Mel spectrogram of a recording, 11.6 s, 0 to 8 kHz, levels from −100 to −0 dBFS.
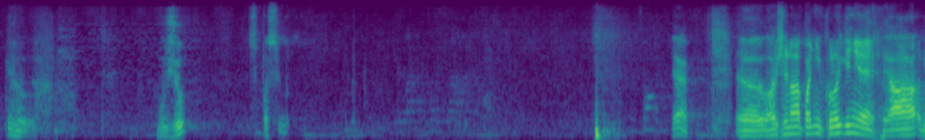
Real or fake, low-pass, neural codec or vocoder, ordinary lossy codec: fake; 7.2 kHz; codec, 44.1 kHz, 7.8 kbps, Pupu-Codec; Opus, 16 kbps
